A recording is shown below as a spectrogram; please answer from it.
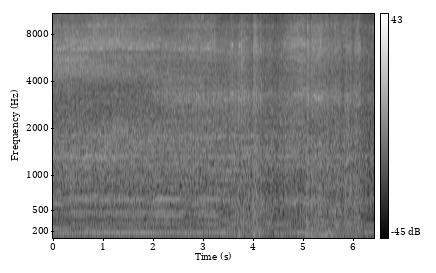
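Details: Troy-Bilt Squall 210 snow blower (model 31A-2M5E711) that wouldn't start and surged after sitting with ethanol fuel, after carburetor cleaning; steady, even run with no surging or hunting; normal running.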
